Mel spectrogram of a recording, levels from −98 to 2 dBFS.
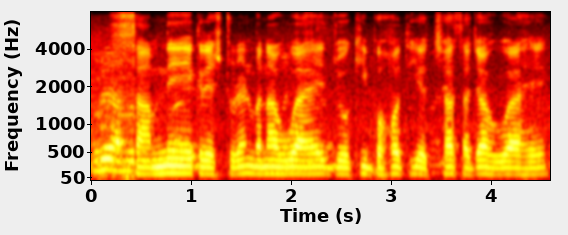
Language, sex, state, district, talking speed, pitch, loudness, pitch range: Hindi, male, Uttar Pradesh, Lucknow, 180 wpm, 120 Hz, -16 LUFS, 115-125 Hz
